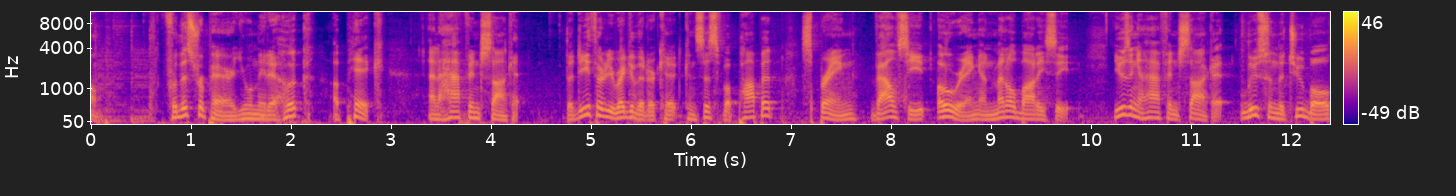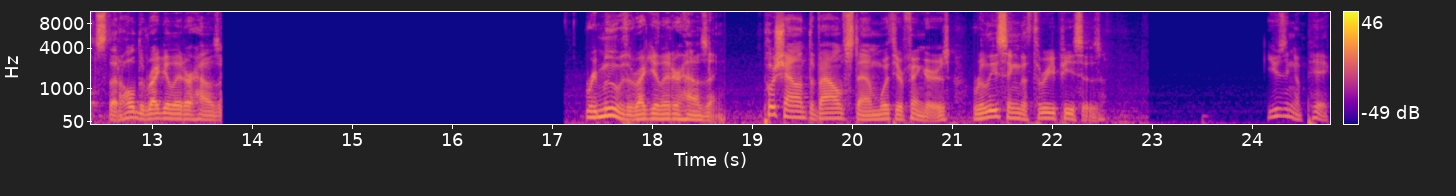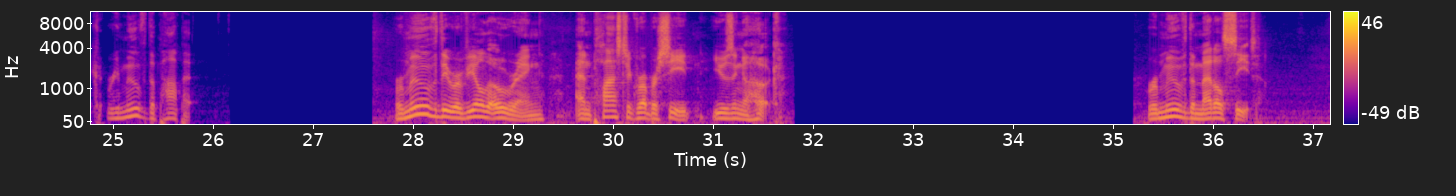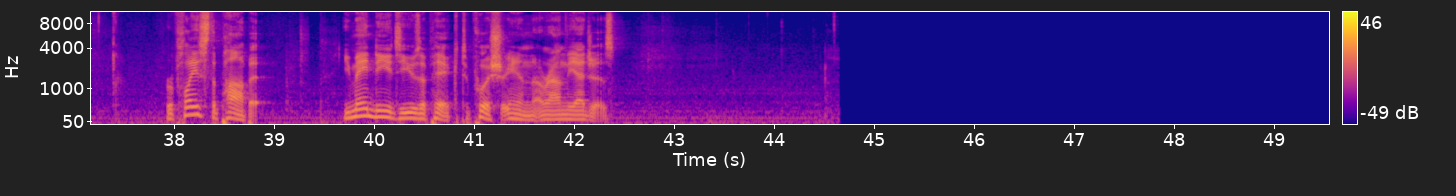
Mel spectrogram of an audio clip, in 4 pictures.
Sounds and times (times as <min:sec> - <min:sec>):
Speech: 0:00.0 - 0:13.7, 0:17.2 - 0:22.6, 0:24.2 - 0:25.9, 0:27.8 - 0:31.8, 0:35.3 - 0:36.6, 0:37.9 - 0:39.0, 0:39.7 - 0:42.5.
